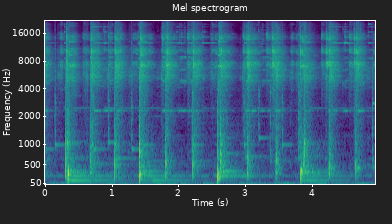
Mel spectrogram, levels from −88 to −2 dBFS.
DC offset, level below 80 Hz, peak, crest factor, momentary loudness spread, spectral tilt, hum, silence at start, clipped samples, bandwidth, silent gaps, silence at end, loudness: 0.2%; -48 dBFS; -2 dBFS; 22 dB; 2 LU; -2.5 dB/octave; none; 0 s; under 0.1%; over 20 kHz; none; 0 s; -22 LUFS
